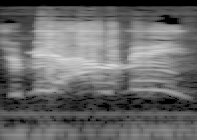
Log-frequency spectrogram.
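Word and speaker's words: Jamil Al-Amin: How you pronounce his name? Bilal Amin? – That's Jameel Alameen.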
